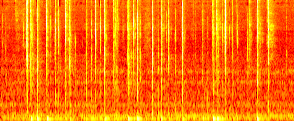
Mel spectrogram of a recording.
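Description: Someone types on a computer keyboard in a quiet room, an irregular run of close, crisp key taps with short pauses between bursts.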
